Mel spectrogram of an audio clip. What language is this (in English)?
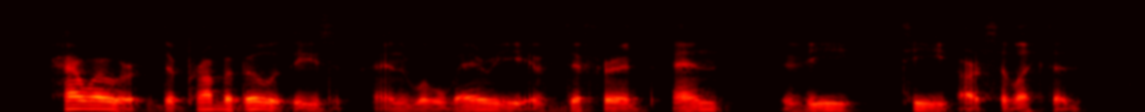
English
